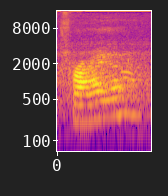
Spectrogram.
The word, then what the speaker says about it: Freya: saying her name wrong it's not fray it's right frya i'm listening to the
